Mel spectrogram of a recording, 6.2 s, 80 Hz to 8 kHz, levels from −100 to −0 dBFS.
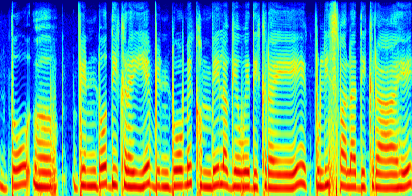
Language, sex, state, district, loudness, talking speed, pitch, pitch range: Hindi, female, Chhattisgarh, Balrampur, -12 LUFS, 205 wpm, 230 Hz, 220-245 Hz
